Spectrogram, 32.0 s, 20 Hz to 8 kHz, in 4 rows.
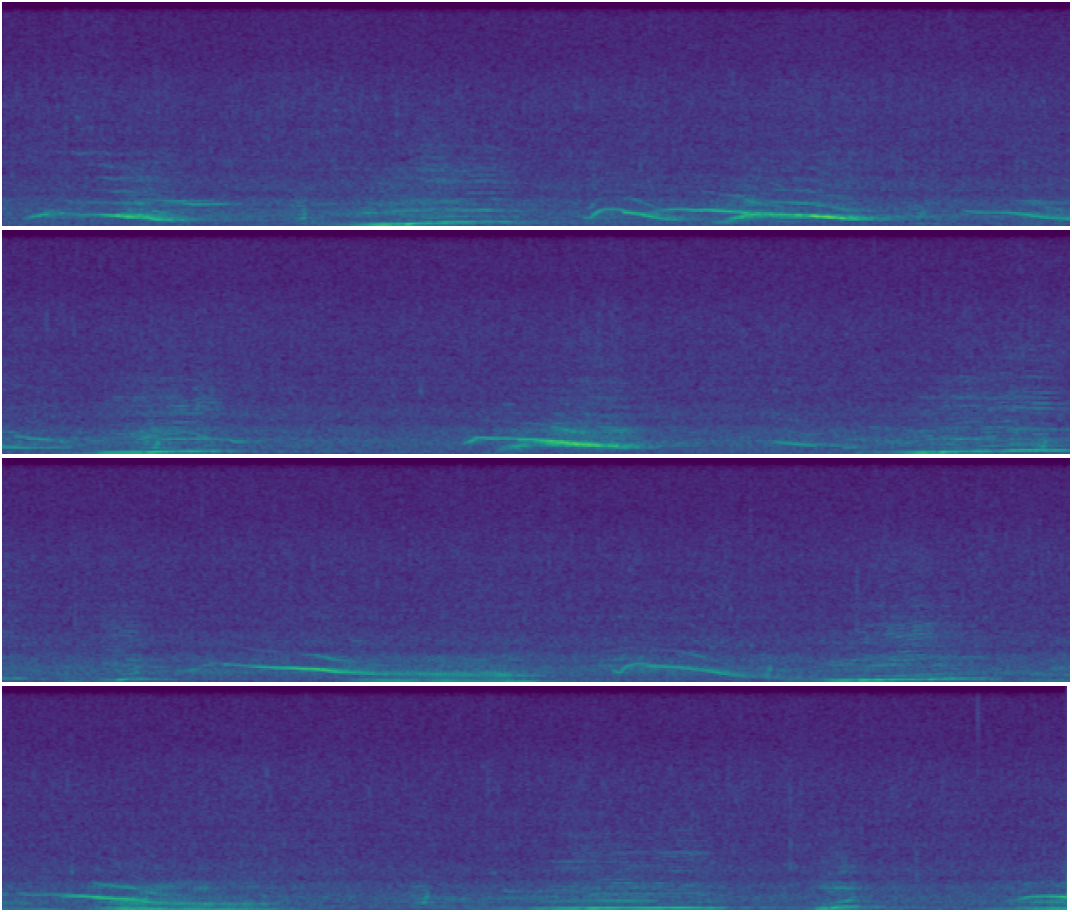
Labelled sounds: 1.2	1.7	humpback whale, 0.78 to 1.0 kHz
3.1	3.5	humpback whale, 1.6 to 1.8 kHz
4.7	6.2	humpback whale, 0.78 to 1.3 kHz
9.3	9.7	humpback whale, 1.8 to 2.0 kHz
11.9	12.4	humpback whale, 0.78 to 1.2 kHz
15.6	16.0	humpback whale, 1.6 to 2.3 kHz
17.8	18.7	humpback whale, 0.78 to 1.3 kHz
20.9	21.3	humpback whale, 0.91 to 1.2 kHz
22.5	23.0	humpback whale, 1.6 to 2.2 kHz
24.7	25.1	humpback whale, 0.78 to 1.1 kHz
28.1	29.3	humpback whale, 1.5 to 2.2 kHz
30.1	30.4	humpback whale, 0.78 to 0.91 kHz

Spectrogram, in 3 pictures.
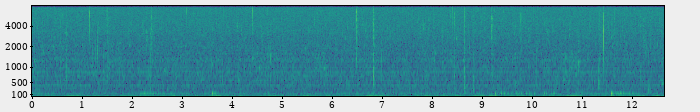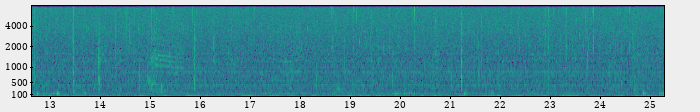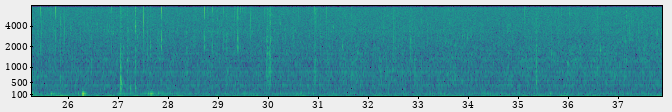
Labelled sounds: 14.9	15.7	killer whale, southern resident, J pod, call S04, 0.15 to 4.0 kHz
17.6	18.1	killer whale, southern resident, J pod, call S04, 0.12 to 1.8 kHz

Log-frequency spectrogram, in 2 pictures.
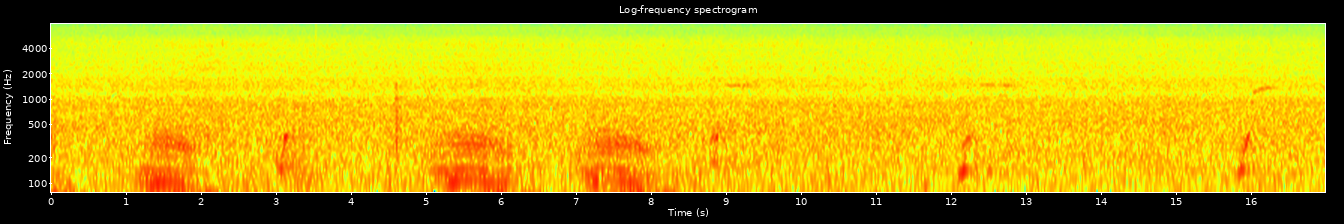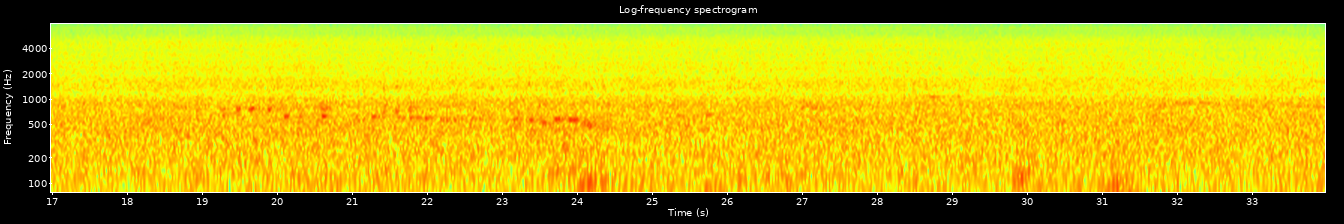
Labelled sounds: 16.0	16.3	humpback whale, 1.2 to 1.5 kHz

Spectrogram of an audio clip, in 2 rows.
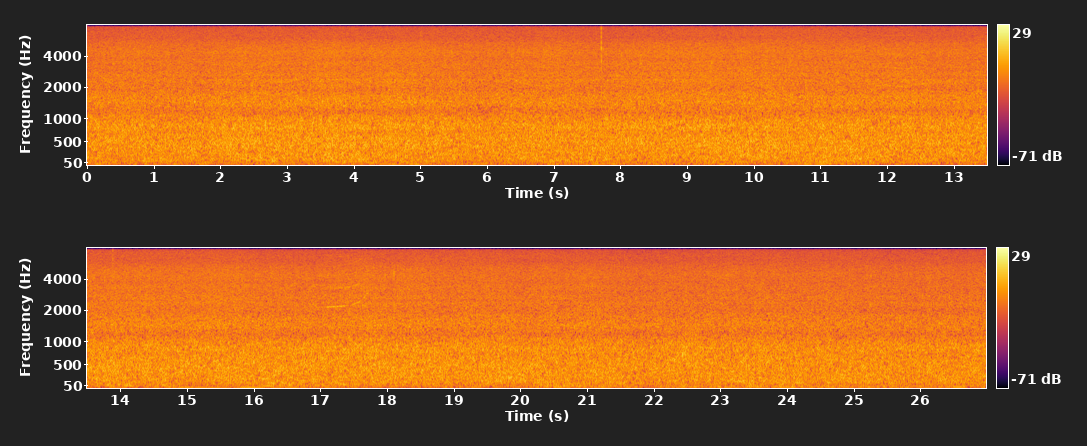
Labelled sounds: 17.1	17.4	killer whale, northern resident, A clan, AA subclan, 2.1 to 2.2 kHz

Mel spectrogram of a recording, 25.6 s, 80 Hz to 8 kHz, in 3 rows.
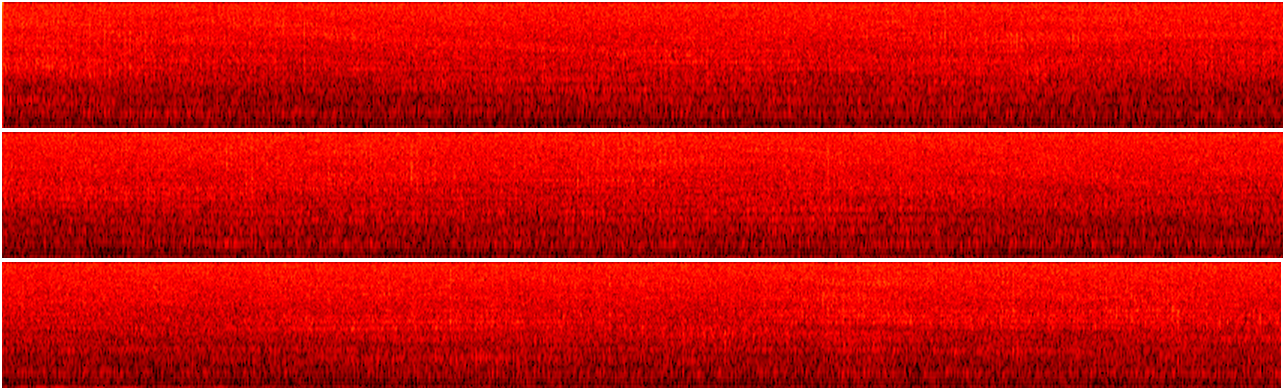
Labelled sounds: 4.3	4.5	vessel noise, 2.0 to 2.2 kHz

